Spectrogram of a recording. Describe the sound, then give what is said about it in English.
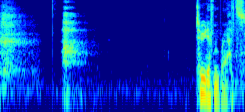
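Two contrasting human breaths: a long, slow, breathy exhale that fades out, then a short, sharp puff of breath. After a quiet pause, a louder voice begins. “Two different breaths.”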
